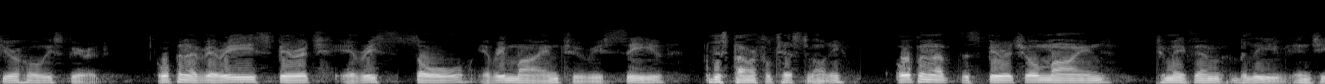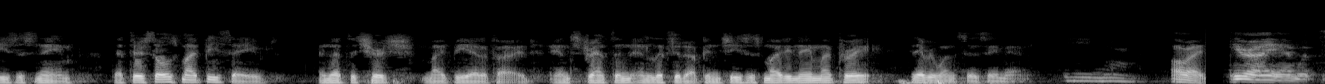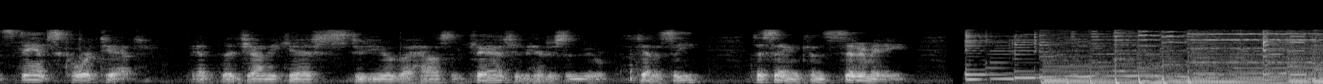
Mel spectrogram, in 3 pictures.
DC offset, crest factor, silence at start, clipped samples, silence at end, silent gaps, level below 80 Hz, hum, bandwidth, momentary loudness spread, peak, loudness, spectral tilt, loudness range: under 0.1%; 18 dB; 0 s; under 0.1%; 0 s; 25.33-25.47 s, 36.04-36.11 s; -36 dBFS; none; 5.2 kHz; 15 LU; 0 dBFS; -18 LUFS; -11.5 dB/octave; 8 LU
